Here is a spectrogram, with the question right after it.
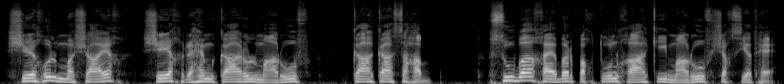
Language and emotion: Urdu, neutral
